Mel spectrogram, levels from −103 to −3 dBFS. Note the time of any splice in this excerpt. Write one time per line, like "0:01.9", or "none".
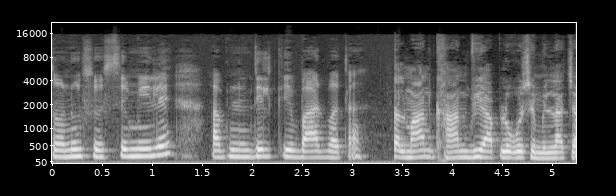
0:03.3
